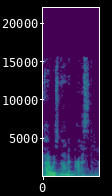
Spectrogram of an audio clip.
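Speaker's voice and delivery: whispered, unimpressed aside; whispered verdict. Real, not acted. Judging the date in an aside.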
